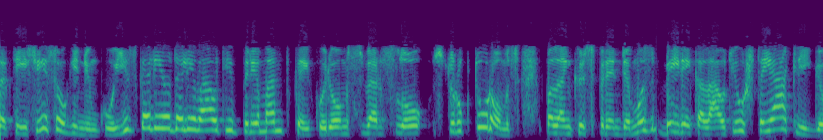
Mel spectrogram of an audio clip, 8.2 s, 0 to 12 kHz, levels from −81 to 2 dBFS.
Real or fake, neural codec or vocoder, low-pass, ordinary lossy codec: real; none; 7.2 kHz; MP3, 32 kbps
